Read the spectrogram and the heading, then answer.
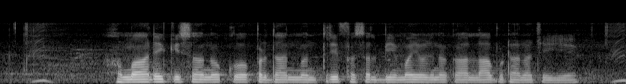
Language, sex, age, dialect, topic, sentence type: Hindi, male, 18-24, Hindustani Malvi Khadi Boli, agriculture, statement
